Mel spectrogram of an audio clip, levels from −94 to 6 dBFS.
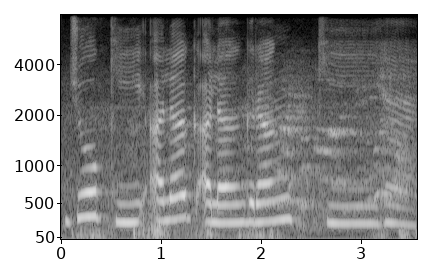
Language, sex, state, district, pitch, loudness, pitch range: Hindi, female, Punjab, Pathankot, 245 Hz, -16 LUFS, 235-265 Hz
